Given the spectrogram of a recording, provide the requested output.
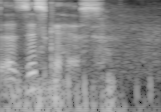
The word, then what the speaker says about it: Aziscohos: It's Aziscohos.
